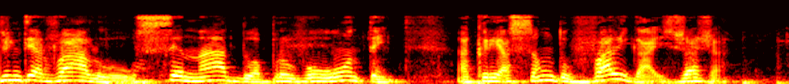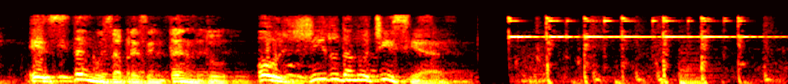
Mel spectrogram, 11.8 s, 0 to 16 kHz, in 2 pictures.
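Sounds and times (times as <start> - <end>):
speech: 0.0 - 10.1
handmade Minas Gerais craftwork bell ringing: 9.7 - 11.8.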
